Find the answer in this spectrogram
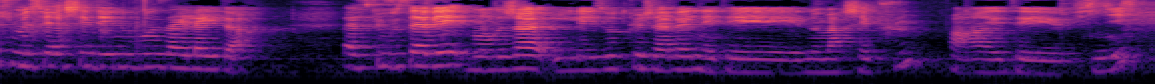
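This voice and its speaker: A woman's medium-pitched, animated voice at a moderate pace, with audible room echo and noticeable background noise. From France. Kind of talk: casual vlog.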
